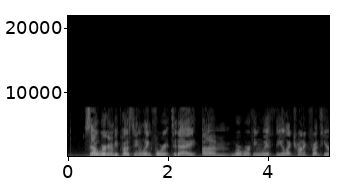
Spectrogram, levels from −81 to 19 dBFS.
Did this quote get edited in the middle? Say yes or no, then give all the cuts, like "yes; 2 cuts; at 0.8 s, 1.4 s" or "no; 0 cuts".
no; 0 cuts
